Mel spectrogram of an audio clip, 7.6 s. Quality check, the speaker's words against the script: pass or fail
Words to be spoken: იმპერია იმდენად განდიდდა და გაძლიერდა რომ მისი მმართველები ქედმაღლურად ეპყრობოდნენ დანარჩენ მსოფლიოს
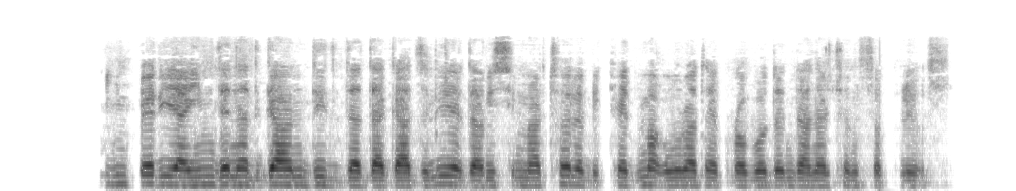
fail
